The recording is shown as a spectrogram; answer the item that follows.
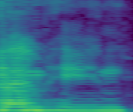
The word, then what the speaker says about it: Samhain: It's spelled like S-A-M-H-A-I-N. So to me, it looks like Samhain. – Okay. – Samhain, but it's pronounced Samhain because I would totally celebrate if ham was in the name back in the day.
